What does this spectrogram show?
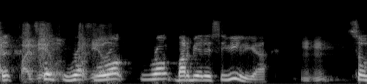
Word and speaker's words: Paisiello: Paisiello, whatever it is, I can't remember exactly how you pronounce it. Paisiello.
